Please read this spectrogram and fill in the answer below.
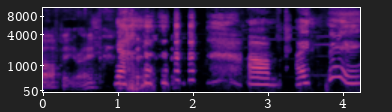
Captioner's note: laughs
